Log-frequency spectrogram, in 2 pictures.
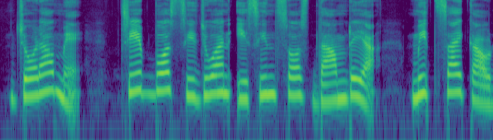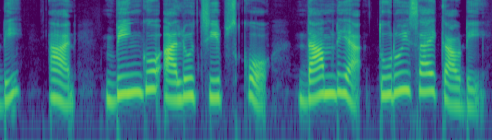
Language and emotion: Santali, neutral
